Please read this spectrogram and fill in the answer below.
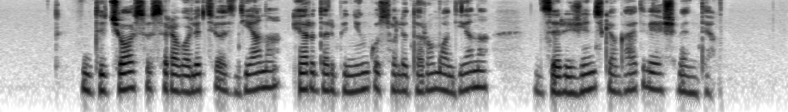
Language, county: Lithuanian, Kaunas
